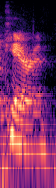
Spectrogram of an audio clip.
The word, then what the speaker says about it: Karen: So the Karen people, spelled like Karen, but pronounced Karen.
